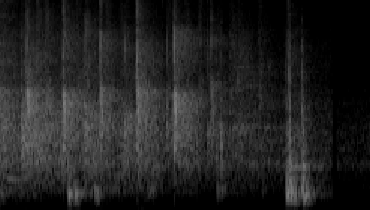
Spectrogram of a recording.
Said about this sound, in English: Let's welcome him onto the dais with a round of applause.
